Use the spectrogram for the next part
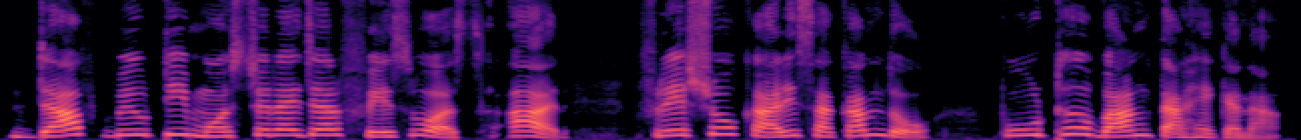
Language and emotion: Santali, neutral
